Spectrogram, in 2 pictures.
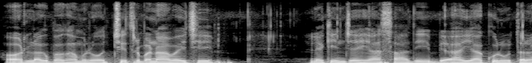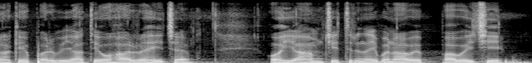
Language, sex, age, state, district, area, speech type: Maithili, male, 18-30, Bihar, Supaul, rural, spontaneous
